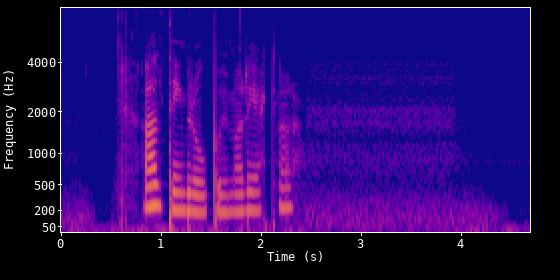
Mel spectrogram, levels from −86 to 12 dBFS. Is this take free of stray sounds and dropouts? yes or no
yes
